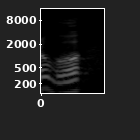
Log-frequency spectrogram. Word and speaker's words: Hugo: homenagem ao Victor Hugo o Victor Hugo na pronúncia francesa portanto item 3 verdadeiro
